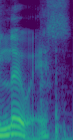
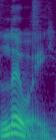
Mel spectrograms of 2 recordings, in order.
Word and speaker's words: Louis: be spelt lewis but pronounced louis as in the french way of saying it now if someone calls you lewis but your name is louis you know that it's pronounced louie right so you go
